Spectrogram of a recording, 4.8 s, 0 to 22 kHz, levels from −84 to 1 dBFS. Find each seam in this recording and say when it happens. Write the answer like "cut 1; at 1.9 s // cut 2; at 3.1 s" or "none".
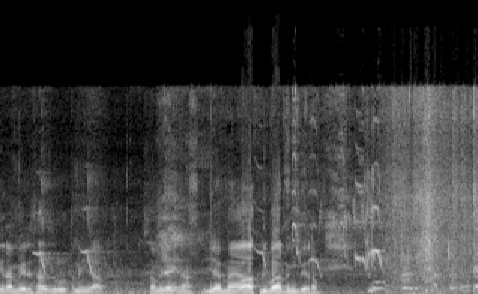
cut 1; at 2.4 s // cut 2; at 3.8 s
